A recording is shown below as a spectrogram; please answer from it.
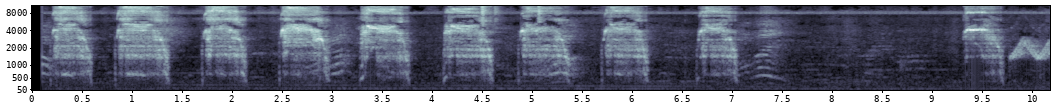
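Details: Little hornbill giving a series of loud, harsh, raspy calls, about nine bursts repeated under a second apart, followed by a pause and one more call, over a steady low hum.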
